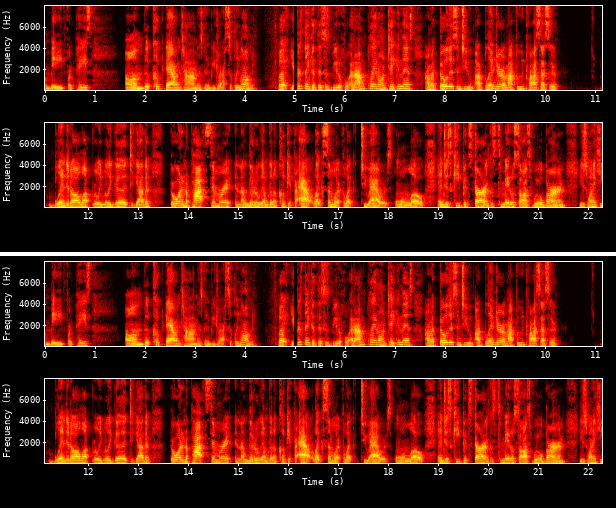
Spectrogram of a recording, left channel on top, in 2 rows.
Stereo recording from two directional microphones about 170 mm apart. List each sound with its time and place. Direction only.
0.1 s speech: 35° right (ahead or behind)
11.3 s speech: 35° right (ahead or behind)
